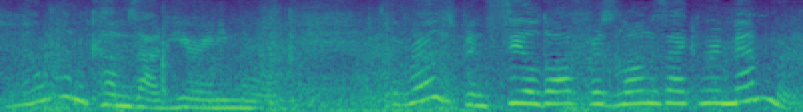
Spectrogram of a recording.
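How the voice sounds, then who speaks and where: Jumpy wary teen girl, high voice, audio drama, loud car noise. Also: sing-song, fast talker. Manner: questioning, anxious. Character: nervous, wary seventeen-year-old girl. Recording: loud vehicle noise behind.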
